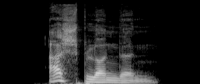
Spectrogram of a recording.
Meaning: inflection of aschblond: 1. strong genitive masculine/neuter singular 2. weak/mixed genitive/dative all-gender singular 3. strong/weak/mixed accusative masculine singular 4. strong dative plural
- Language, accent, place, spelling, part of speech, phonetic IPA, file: German, Germany, Berlin, aschblonden, adjective, [ˈaʃˌblɔndn̩], De-aschblonden.ogg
